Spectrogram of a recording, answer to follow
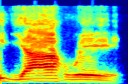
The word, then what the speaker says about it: Yahweh: kayak koma di atas Yod he wau he ya supaya gampang kita dengarnya dengan aksara alfabet Ya mengucapnya jelas yaitu yahwe karena hurufnya adalah Yod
